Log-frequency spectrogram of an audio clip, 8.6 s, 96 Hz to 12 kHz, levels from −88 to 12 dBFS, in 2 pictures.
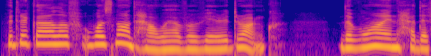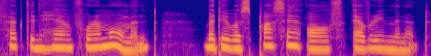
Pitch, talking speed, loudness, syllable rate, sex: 210 Hz, 145 wpm, -17 LUFS, 4.7 syllables/s, female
